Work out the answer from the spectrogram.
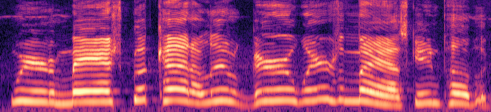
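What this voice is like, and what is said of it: Mocking voice in a put-on accent. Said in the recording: “I don't know why he has this accent, but either. He did in the dream.”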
